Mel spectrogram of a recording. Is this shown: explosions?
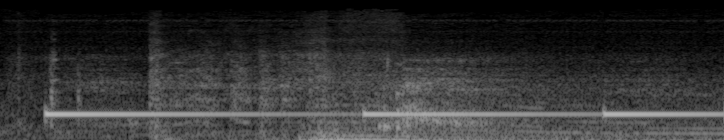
no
